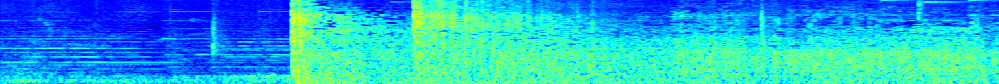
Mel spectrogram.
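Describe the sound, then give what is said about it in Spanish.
Explosions from an Israeli airstrike on Beirut, Lebanon, during a pre-dawn bombardment: a low rumble, then a sudden loud blast and a second surge moments later, followed by a sustained heavy roar that does not fade. “Así suena uno de los muchos ataques israelíes que han caído esta madrugada sobre Beirut, la capital del Líbano.”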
